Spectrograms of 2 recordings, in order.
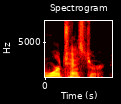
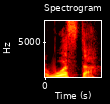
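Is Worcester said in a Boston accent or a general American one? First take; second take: general American; Boston. First: It is said in a general American accent. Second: It is said in a Boston accent. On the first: An outsider says it. The speaker calls it wrong. "Most people would probably say Worcester" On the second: A local says it. The speaker calls it right. "you got to have that Boston accent in there"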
